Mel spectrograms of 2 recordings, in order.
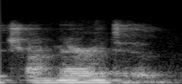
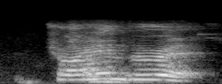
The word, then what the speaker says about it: Triumvirate: ICC policy would be dictated by a group of 7 mobster families known as the Triumvirative. Wow. Did I not say it right? Triumvirate. Triumvirate, thank you.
